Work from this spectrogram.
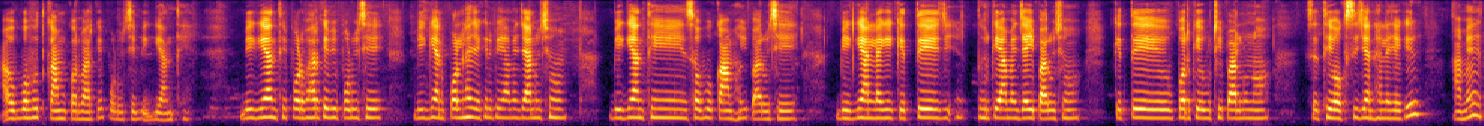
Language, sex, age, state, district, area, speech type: Odia, female, 45-60, Odisha, Bargarh, urban, spontaneous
